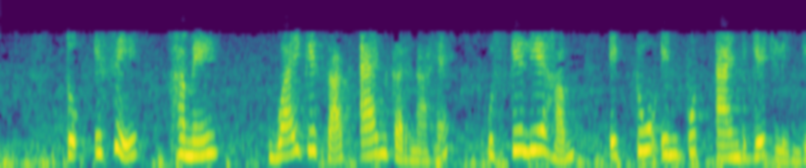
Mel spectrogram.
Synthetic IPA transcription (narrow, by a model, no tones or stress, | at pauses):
t̪oːɪsehɐmẽ | ʋaːikesaːt̪ʰɛ̃ːɳɖkɐɾnaɦɛʊskelieɦɐmeːk̚ʈuːʔɪnpʊʈɛ̃ːɳɖɡeːʈlẽːŋɡeː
